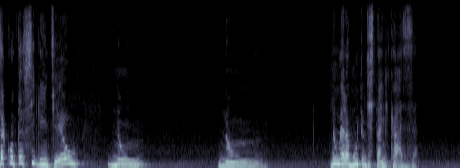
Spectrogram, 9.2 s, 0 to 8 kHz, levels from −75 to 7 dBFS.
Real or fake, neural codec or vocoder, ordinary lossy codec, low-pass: real; none; none; none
